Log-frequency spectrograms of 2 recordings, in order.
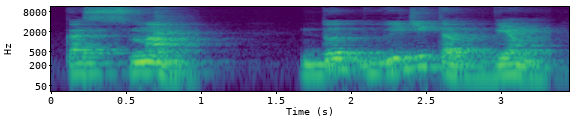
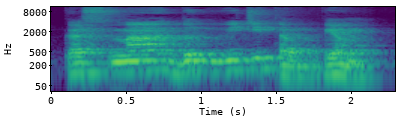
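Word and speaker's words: कस्मादुद्विजितव्यम्: कस्मै कस्मै नमः नमः सुरैरपि सुरैरपि सुतरां सुतरां क्रियते क्रियते दया प्रधानाय दया प्रधानाय कस्मा कस्मा दुद्विजितव्यम दुद्विजितव्यम। यहाँ पर आधा द व छोटी ई की मात्रा। कस्मा दुद्विजितव्यम कस्मा दुद्विजितव्यम।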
